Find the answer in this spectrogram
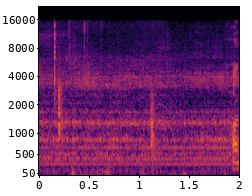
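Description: A fishing boat's engine running steadily, a constant droning hum, with a couple of faint clicks.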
